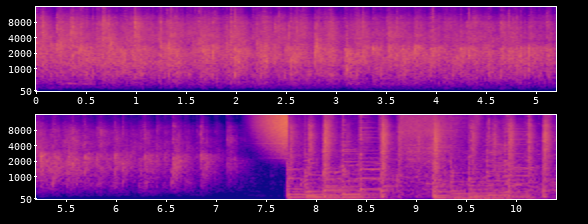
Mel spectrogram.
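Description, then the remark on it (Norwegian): Sustained audience applause, a dense crackle of many hands clapping for about seven seconds before it fades, followed by an abrupt burst of loud music. “Så gi dere selv en varm applaus.”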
